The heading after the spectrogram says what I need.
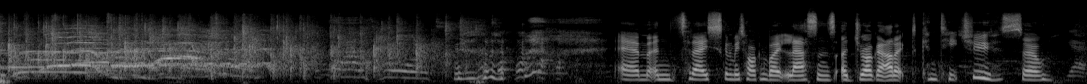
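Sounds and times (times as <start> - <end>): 
audience whoops: 0.0 - 2.9
audience clapping: 0.0 - 5.0
laughter: 4.4 - 5.9
speech: 6.3 - 10.6.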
